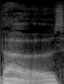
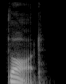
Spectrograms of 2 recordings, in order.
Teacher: we make another unconscious distinction between the hard th of those and the soft one of thought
